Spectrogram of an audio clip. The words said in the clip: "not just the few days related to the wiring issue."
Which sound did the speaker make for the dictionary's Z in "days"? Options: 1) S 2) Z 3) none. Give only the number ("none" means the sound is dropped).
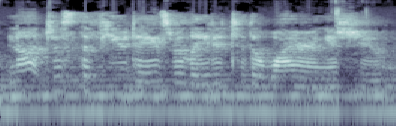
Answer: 2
